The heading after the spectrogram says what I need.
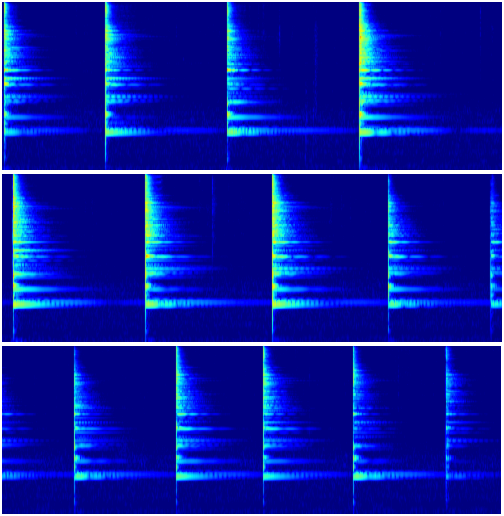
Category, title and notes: Sound effects > Objects / House appliances
METLImpt-Blue Snowball Microphone, CU Wellness Tumbler Nicholas Judy TDC
Metal impacts on a Wellness tumbler.
impact, Blue-Snowball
